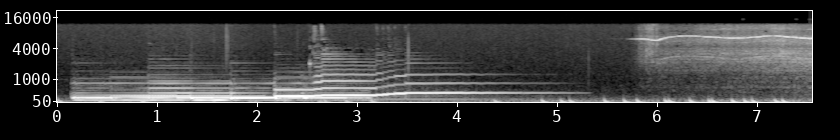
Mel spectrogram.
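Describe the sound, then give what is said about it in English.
Dental drill drilling out an old filling: a steady tonal whine that climbs in steps as the drill speeds up, then gives way to a thin, high-pitched whine over faint rattling. “I'm drilling out the old filling now.”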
